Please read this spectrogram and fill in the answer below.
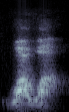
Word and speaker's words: Wawa: It's pronounced Wa. And the word is Wawa. Exactly how it sounds.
